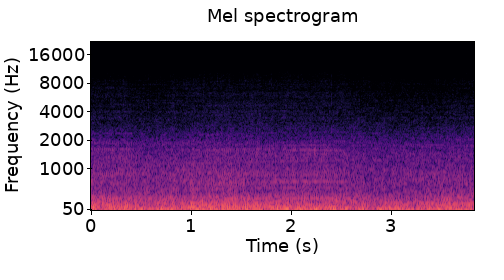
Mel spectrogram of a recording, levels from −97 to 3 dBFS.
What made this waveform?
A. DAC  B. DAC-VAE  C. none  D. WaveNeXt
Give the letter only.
C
